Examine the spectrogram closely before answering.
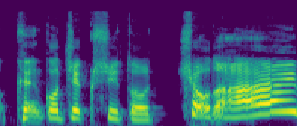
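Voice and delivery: very high, sing-out request; cheerful auntie. Retold or imitated. Auntie asking arrivals for health forms, cheery high call. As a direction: imitate a breezy airport lady, stretching the end. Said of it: "陽気なおばさんがですね".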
